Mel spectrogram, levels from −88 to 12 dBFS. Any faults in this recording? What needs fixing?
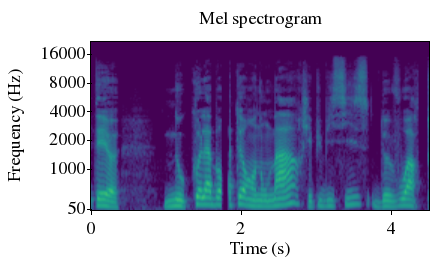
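A digital broadcast dropout cuts the speech from 1.74 to 1.84 s. The receiver stopped getting valid frames and muted, fading out in about 3 ms, then resumed once good data returned. The roughly 100 ms gap, which fits three lost frames, is gone for good. The waveform drops abruptly to flat silence and the spectrogram shows a clean vertical blank across all frequencies. Improving reception margin or adding error correction and interleaving would prevent it.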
